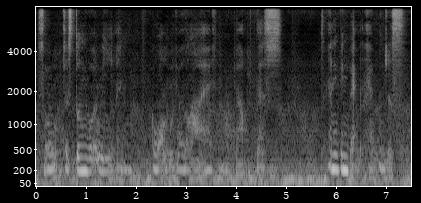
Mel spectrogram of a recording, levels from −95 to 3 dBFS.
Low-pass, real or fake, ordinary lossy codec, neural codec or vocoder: none; fake; none; codec, 16 kHz, 1 kbps, FreqCodec, larger model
